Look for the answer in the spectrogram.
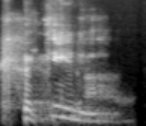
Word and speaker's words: Shekinah: You said Shinnik? – Shekinah. The Shekinah of Shekinah.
